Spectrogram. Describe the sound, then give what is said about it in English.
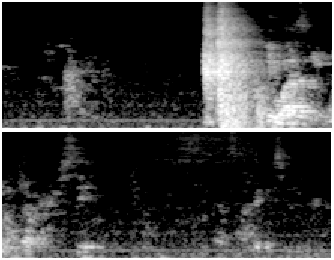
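A door slams once, a loud sharp bang with a short rattling decay, followed by faint shuffling and murmured voices. “The door will fuck you up.”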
